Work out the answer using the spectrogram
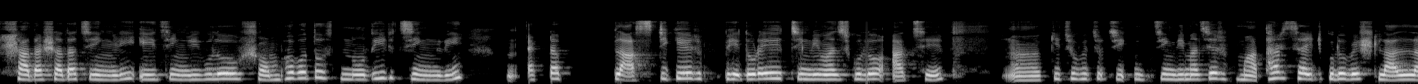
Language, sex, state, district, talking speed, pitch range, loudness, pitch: Bengali, female, West Bengal, North 24 Parganas, 125 wpm, 225-265 Hz, -16 LUFS, 240 Hz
